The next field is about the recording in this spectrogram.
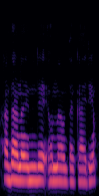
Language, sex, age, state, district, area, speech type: Malayalam, female, 30-45, Kerala, Kollam, rural, spontaneous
